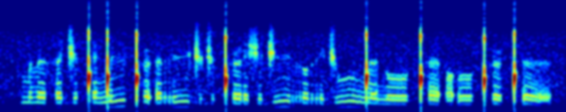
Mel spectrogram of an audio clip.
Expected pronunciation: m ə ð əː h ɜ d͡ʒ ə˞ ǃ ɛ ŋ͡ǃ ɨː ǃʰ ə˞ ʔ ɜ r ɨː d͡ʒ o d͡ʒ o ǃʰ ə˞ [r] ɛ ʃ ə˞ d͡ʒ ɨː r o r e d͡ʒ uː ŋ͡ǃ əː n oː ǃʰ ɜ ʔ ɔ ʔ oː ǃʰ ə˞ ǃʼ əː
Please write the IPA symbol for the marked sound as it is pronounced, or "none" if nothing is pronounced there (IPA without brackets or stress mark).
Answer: ɾ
